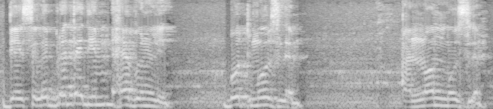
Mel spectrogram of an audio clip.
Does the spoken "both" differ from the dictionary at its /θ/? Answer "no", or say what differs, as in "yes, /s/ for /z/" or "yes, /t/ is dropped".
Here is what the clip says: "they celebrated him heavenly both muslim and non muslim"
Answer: yes, /t/ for /θ/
